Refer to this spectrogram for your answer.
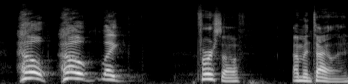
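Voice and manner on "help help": mock, high-pitched shouted cry. Retelling being cornered by dogs in Thailand: retelling yelling for help. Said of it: "I'm like yelling".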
